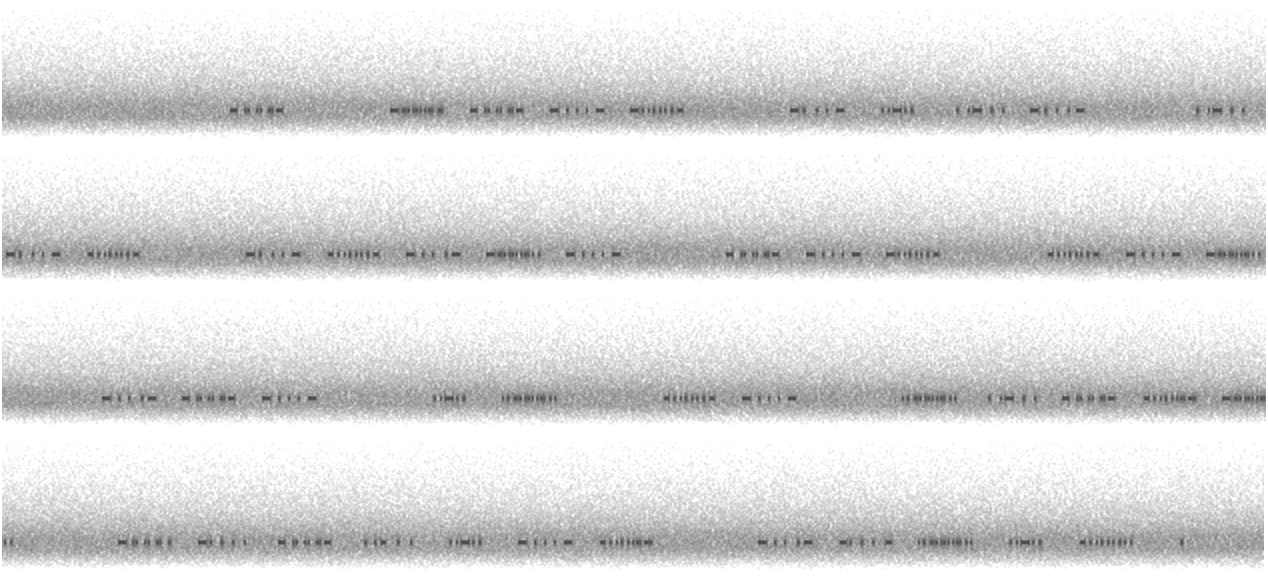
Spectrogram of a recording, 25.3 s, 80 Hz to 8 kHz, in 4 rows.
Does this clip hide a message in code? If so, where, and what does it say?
Yes: Hellschreiber (Feld-Hell, 122.5 baud) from 1.1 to 25.0 s, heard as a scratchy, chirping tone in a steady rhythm, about 1900 Hz, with radio static and a narrow filter. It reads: A BAND WITH TWO WOMEN AND ONE MAN IS ON STAGE PLAYING MUSIC.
